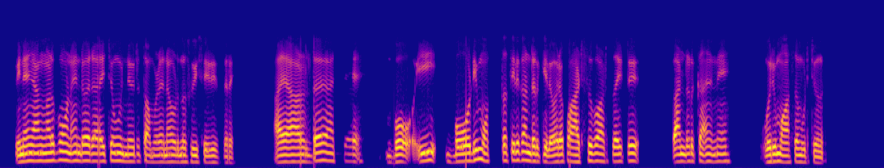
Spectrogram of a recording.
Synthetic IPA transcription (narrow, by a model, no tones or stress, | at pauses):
pinːe̞ɲɐŋːɐɭpo̞ːɳeendeoɾaːjit͡ɕːɐmunːo̞ɾut̪ɐmiɭɐnaːʋiɽunːɨswuisɐɾiit̪ːɐre | ɐ̰jaːɭɽeɐt͡ɕːe | boiːbo̞ːɽimo̞t̪ːɐt̪ːilkɐɳɖe̞ɽukːilːɐoːɾopaːʈsɨpaːʈsaːjiʈːɨ | kɐɳɖe̞ɽukːaːnne | o̞ɾumaːsɐmpuʈit͡ɕːuɐnːɨɨ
